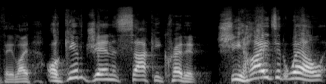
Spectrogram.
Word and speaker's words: Psaki: then I was told it's a silent P so I'll just I'll pronounce it properly because I'm not making fun of a name for the sake of it Jen Sak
